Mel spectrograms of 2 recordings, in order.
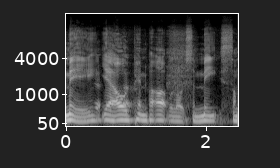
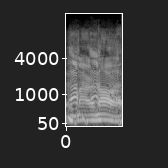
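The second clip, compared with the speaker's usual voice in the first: loud correcting Marinara; mate's correction; 4 semitones higher, 10 dB louder than usual. Retold or imitated. Mate at Subway corrects him, loudly saying Marinara. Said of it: "He's like".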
